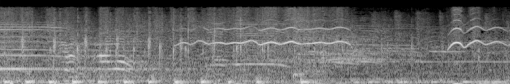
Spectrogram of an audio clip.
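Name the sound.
crowd applause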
